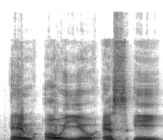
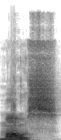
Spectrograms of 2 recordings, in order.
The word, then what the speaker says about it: mouse: 그 다음에 2번 mouse 이렇게 철자하는 이 단어는 자, 명사로 생쥐라는 의미로 쓸 때는 mouse 이렇게 발음하고 동사로서 쥐를 잡다라는 의미로 쓸 때에는 mouse 이렇게 발음한다는 얘기입니다. 이때에도 se로 끝난 이 말들은 명사로 쓸 때는 스 발음을 했고 그 다음에 동사로 쓸 때에는 이렇게 z로 발음했음을 알 수가 있습니다.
